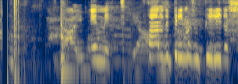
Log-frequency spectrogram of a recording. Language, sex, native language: Icelandic, other, Japanese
